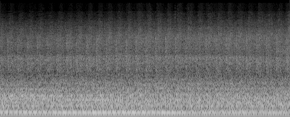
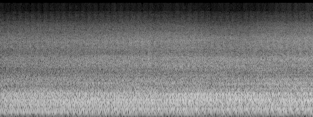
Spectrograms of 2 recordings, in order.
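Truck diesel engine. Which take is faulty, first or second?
second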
